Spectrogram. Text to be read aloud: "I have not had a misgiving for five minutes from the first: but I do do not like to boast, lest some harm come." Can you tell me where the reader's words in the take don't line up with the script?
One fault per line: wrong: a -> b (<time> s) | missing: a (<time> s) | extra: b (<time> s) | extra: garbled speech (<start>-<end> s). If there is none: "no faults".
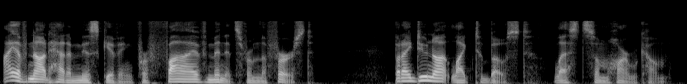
missing: do (4.3 s)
